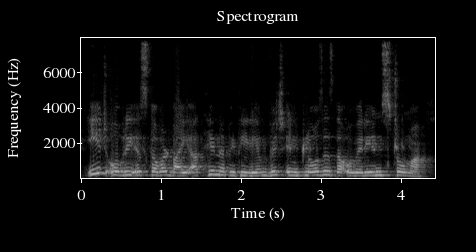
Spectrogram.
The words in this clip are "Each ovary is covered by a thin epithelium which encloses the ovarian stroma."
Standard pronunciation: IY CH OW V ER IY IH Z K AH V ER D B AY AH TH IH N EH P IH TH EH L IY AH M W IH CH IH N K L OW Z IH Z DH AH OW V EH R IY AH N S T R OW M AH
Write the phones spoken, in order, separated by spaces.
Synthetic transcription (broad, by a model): IY CH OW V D IY IH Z K AH V ER D B AY AH T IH N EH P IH T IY L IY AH M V IH CH IH N K L OW Z IH Z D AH OW V EH R IY AH N S T R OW M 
